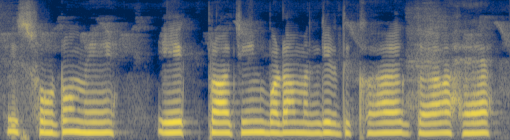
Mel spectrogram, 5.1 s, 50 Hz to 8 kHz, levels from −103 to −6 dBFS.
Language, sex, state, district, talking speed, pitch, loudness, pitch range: Hindi, female, Uttar Pradesh, Shamli, 115 wpm, 215 Hz, -18 LUFS, 210-220 Hz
